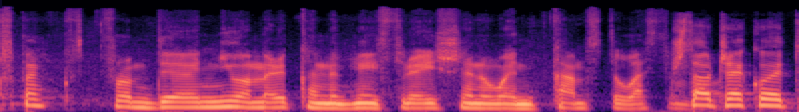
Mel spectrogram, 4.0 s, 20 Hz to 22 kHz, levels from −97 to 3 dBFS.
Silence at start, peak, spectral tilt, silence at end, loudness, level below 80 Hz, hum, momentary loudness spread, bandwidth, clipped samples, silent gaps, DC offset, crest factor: 0 s; -8 dBFS; -6 dB/octave; 0.05 s; -20 LUFS; -56 dBFS; none; 8 LU; 17 kHz; under 0.1%; none; 0.1%; 12 dB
